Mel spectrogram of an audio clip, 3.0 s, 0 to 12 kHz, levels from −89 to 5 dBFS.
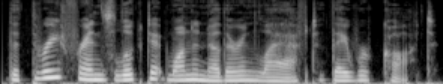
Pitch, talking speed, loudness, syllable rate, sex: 185 Hz, 245 wpm, -16 LUFS, 6.4 syllables/s, female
